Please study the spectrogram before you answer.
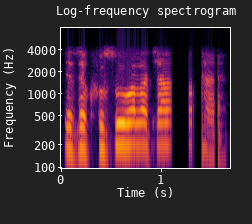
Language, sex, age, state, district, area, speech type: Hindi, male, 45-60, Bihar, Vaishali, urban, conversation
